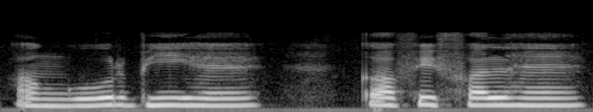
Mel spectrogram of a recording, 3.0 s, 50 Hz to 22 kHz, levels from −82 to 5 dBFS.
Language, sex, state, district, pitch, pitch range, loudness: Hindi, female, Madhya Pradesh, Umaria, 225 Hz, 215-230 Hz, -14 LUFS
